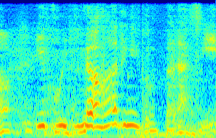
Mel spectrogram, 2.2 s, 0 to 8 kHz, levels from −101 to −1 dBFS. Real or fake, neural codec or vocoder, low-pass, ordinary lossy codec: fake; codec, 16 kHz, 1 kbps, FunCodec, trained on LibriTTS, 50 frames a second; 7.2 kHz; none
